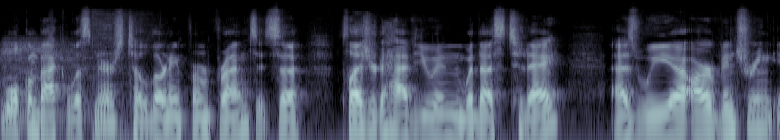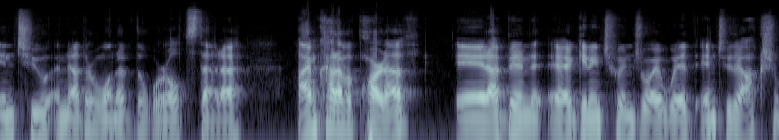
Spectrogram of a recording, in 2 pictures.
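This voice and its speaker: The voice is a plain, everyday voice at a fairly quick pace. Its intonation stays fairly even. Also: man, medium pitch for a man. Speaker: podcast host. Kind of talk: podcast interview.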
